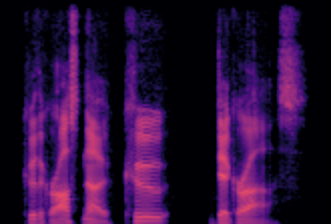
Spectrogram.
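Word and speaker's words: coup de grâce: It's French for killing blow or fatal blow. But it's spelled like coup de grace. But like a lot of people who aren't French misread it as coup de grace because the A has like a symbol above it.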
